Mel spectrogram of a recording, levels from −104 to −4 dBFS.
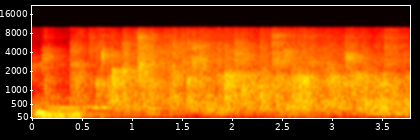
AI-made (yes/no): yes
